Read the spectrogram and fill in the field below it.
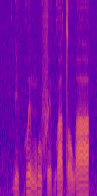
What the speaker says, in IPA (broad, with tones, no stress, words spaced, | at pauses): ɗi˨kʷe˦˨mu˦˨fe˨ ɡʷaː˦tɔ˨waː˦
